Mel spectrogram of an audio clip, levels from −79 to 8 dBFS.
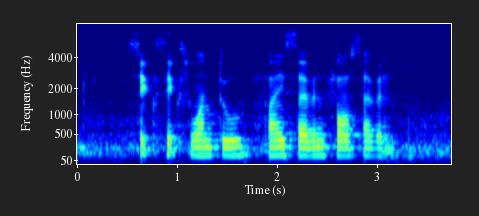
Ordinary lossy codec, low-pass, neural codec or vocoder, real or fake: Opus, 24 kbps; 7.2 kHz; codec, 16 kHz, 4 kbps, X-Codec, HuBERT features, trained on balanced general audio; fake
